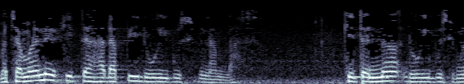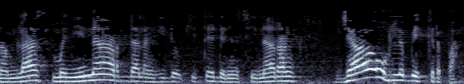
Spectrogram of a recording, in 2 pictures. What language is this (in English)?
Malay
